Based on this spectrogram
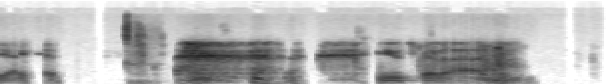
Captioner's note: laughs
